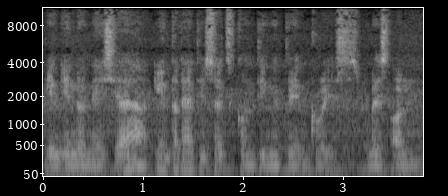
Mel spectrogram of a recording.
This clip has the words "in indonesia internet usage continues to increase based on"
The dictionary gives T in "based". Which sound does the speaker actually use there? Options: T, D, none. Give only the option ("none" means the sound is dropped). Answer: T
